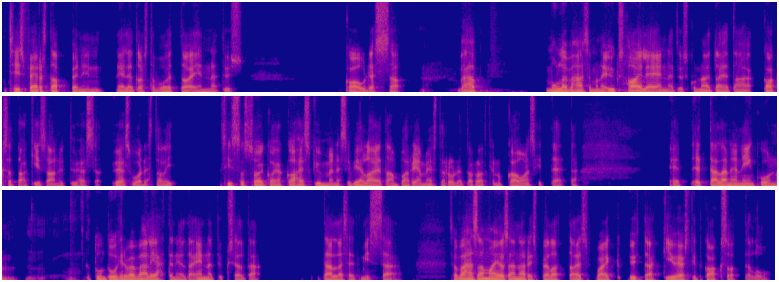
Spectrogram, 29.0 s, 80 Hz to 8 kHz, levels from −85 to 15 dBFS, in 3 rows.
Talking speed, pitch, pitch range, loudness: 120 wpm, 85 Hz, 80-100 Hz, -29 LUFS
